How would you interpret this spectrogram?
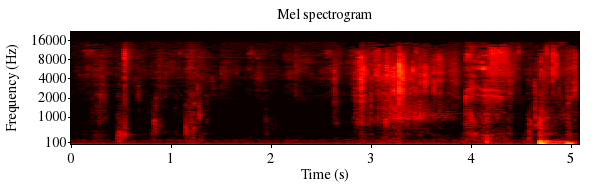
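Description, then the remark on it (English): Crisp, irregular crunching of someone chewing Fruity Pebbles cereal, a few scattered clicks at first, then a denser run of munching, ending with a brief low thump. No one speaks. “And honestly, I don't want to have to hear someone's fucking mouth while I'm trying to fucking get my Fruity Pebbles.”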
